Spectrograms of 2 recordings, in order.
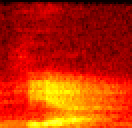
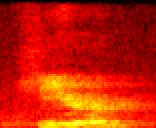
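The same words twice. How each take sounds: First: British accent with the R barely heard. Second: American accent with the R clearly sounded. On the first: "here in British" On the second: "here in American"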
